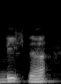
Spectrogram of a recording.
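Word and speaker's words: Buechner: And this fell here is a guy called Frederick Bner although it's spelled Bner but uh Fred Frederick Bnner and he was a uh quite a amazing storyteller and and sermon giver.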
